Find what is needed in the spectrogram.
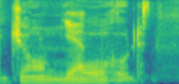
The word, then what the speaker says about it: Mawhood: Now, I'm going to spell that because it's an interesting name. M-A-W-H-O-O-D, John Morwood. – John Morwood, yeah, that's correct.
